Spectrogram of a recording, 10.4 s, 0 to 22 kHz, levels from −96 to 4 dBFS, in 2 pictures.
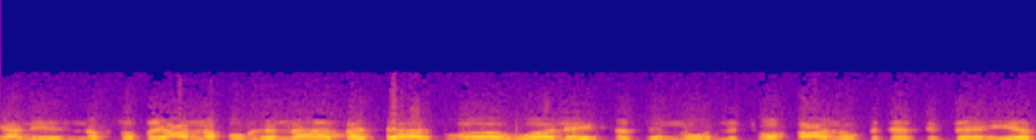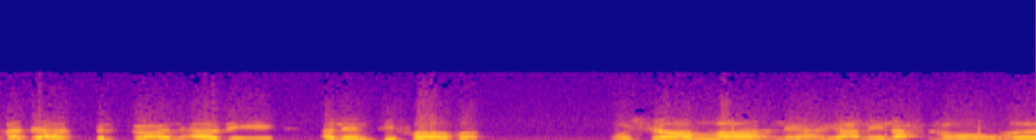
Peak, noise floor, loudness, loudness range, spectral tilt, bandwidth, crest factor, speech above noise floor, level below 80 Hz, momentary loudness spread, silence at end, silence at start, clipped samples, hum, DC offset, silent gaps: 0 dBFS; -52 dBFS; -15 LUFS; 2 LU; -4 dB/octave; 8.2 kHz; 14 dB; 37 dB; -60 dBFS; 9 LU; 0 s; 0 s; under 0.1%; 50 Hz at -60 dBFS; under 0.1%; none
